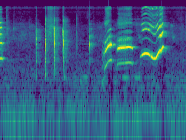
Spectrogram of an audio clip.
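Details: Playing pet Alexandrine parakeet: a few sharp clicks, then three loud, drawn-out whistled notes, the first rising, the second level, the last dipping and then climbing.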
